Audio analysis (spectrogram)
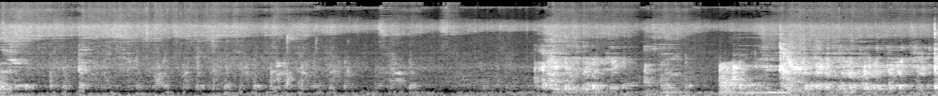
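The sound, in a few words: fenugreek leaves sautéing with spices in a pan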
